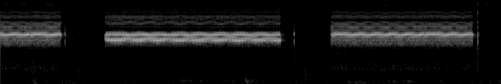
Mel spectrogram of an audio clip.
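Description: Sonic screwdriver replica of the 10th Doctor's tool, giving out a loud, high, warbling electronic whine in three bursts with short silent gaps between them.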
